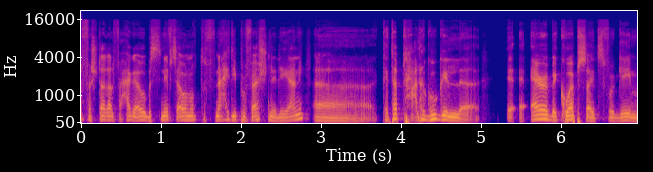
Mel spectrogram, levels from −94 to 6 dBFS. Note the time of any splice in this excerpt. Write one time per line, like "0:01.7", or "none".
0:01.9
0:02.8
